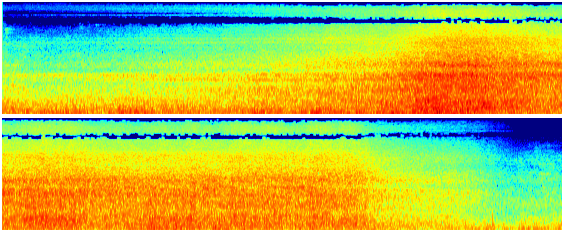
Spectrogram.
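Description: Electric rapid train running through a station at high speed without stopping. The rush of wheels on rail builds over the first few seconds, stays loud for several seconds as the cars go by, then fades quickly near the end.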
